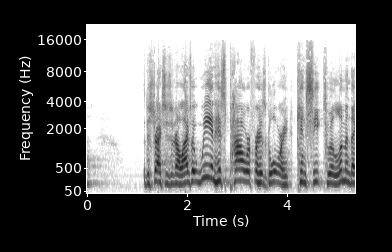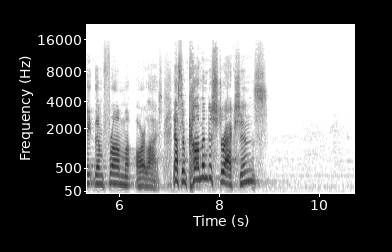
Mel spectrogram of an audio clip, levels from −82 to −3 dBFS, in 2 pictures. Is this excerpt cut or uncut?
cut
